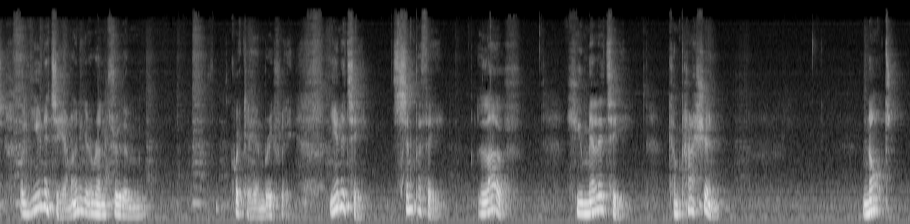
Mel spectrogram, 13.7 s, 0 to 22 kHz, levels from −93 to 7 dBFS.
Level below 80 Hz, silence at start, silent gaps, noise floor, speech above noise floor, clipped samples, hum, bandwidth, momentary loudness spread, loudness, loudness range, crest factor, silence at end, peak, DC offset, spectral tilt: -50 dBFS; 0 s; none; -44 dBFS; 29 dB; under 0.1%; none; 15.5 kHz; 21 LU; -16 LUFS; 5 LU; 18 dB; 0.25 s; 0 dBFS; under 0.1%; -7 dB/octave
